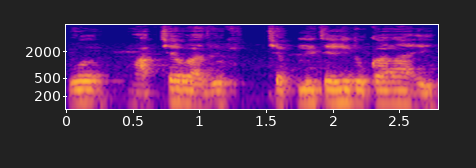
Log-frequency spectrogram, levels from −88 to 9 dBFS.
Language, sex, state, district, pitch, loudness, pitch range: Marathi, male, Maharashtra, Pune, 145 Hz, -17 LUFS, 140-145 Hz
